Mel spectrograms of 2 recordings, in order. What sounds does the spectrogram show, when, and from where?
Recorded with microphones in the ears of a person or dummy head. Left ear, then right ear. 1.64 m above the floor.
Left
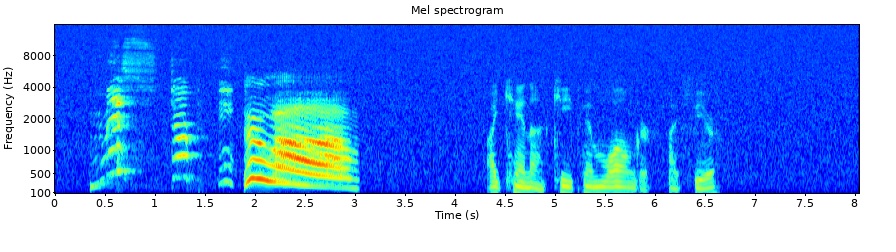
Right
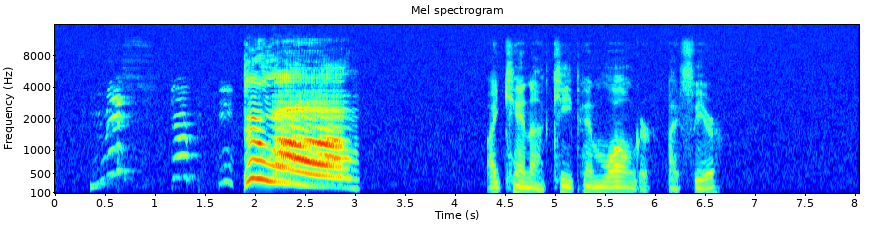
0.4 s a shout: 20° left (ahead or behind)
1.9 s a shout: 75° right (ahead or behind)
4.3 s a man speaking: 70° right (ahead or behind)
